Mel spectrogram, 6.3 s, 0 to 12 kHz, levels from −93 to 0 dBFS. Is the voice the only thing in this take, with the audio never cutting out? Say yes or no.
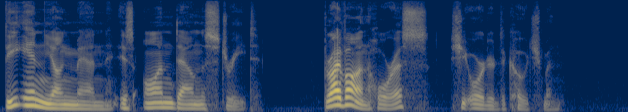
yes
